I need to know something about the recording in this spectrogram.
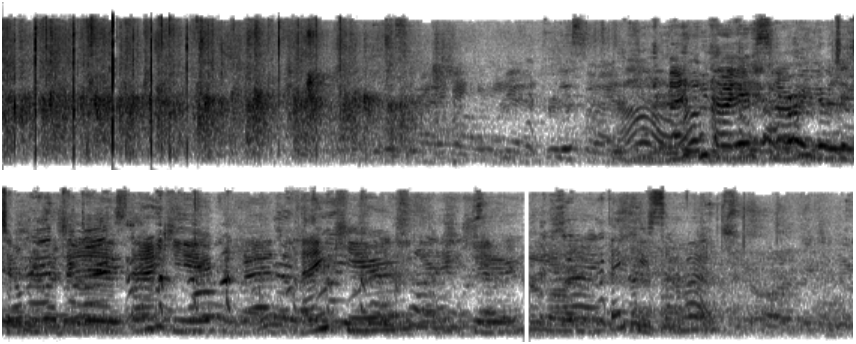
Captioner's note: applause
